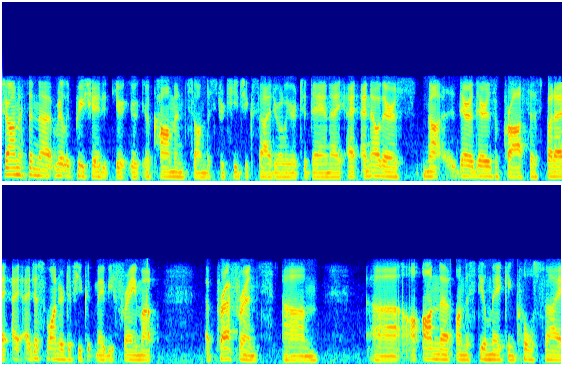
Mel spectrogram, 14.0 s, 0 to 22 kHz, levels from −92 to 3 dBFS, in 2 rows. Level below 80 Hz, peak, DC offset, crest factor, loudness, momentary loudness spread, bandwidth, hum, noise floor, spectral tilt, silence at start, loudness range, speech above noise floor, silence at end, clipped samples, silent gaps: -54 dBFS; -4 dBFS; under 0.1%; 20 dB; -23 LUFS; 9 LU; 4.2 kHz; none; -51 dBFS; -4 dB/octave; 0 s; 3 LU; 27 dB; 0 s; under 0.1%; none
